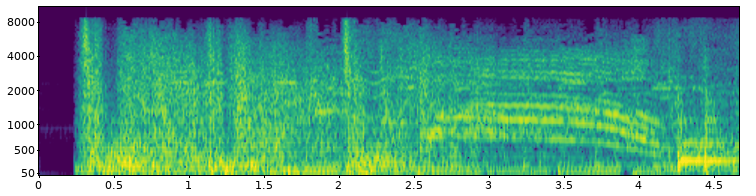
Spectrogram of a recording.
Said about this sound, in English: Drain disasters. All right. Sewer explosion. 3, 2, 1.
